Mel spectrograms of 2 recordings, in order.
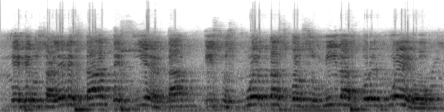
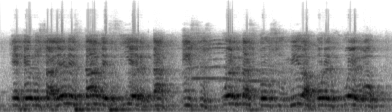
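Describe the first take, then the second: Both takes have the same delivery.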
